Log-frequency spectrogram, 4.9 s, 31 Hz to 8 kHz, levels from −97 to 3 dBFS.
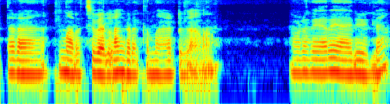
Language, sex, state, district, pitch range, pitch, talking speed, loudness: Malayalam, female, Kerala, Kollam, 155-170 Hz, 160 Hz, 75 wpm, -18 LUFS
